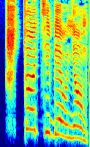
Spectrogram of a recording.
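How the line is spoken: Shouting from below. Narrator (Russian): кричали снизу

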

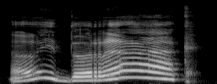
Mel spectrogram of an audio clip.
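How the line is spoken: Drawling. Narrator (Russian): протянула я

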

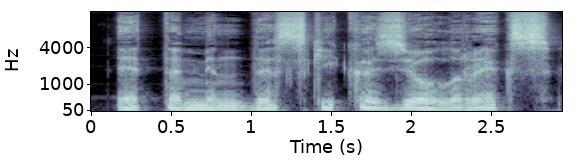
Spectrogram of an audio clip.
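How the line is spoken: Furious whisper. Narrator (Russian): яростно прошептал

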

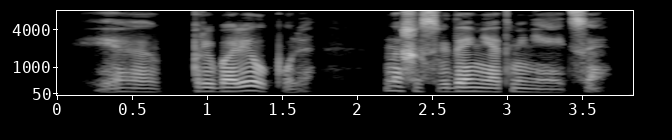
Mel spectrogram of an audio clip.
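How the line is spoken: Hoarse voice. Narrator (Russian): хриплое

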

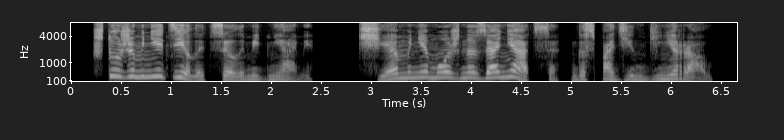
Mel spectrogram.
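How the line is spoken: Angry exclamation. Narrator (Russian): Сердито топнув ногой, Диана воскликнула

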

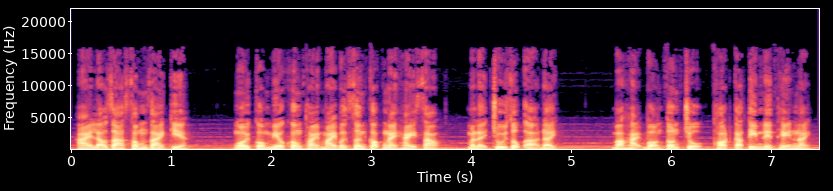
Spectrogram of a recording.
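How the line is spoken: Laughing loudly. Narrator (Vietnamese): Lộc Vọng Phác cười to nói

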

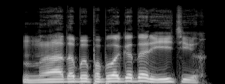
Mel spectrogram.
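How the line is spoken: Mumbled under breath. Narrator (Russian): пробурчал под нос Ренуальд

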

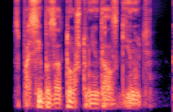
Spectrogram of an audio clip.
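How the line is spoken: Whisper. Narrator (Russian): шепнул Нагава

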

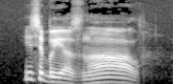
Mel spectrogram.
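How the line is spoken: Sighing. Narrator (Russian): вздохнул Столяров

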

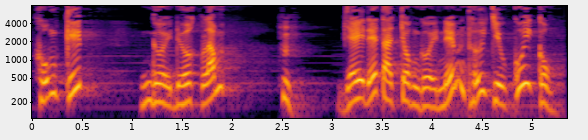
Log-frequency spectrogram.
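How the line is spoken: Angry roar. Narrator (Vietnamese): Lão thầy Tàu gầm lên giận dữ

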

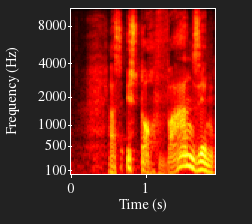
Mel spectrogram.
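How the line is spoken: Panting, strained. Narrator (German): keuchte Hall und der Schweiß floss ihm über das Gesicht

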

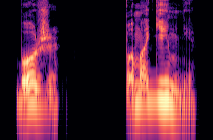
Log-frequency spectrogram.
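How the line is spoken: Weak whisper. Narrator (Russian): Слабым голосом она могла только прошептать

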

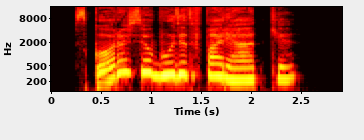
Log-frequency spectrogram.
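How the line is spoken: Sugary tone. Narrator (Russian): сказала Бергитти слащавым тоном

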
